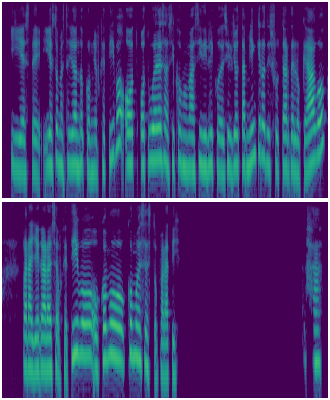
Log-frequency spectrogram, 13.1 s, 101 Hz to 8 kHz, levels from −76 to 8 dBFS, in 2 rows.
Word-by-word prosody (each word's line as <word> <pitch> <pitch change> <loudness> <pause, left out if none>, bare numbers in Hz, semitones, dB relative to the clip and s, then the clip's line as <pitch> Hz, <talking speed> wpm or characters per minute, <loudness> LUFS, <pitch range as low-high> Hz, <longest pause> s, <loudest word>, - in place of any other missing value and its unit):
y, 195 -2 -4
este, 185 -1 -5
y 210 - -3
esto 210 +4 -3
me 210 - -3
está 200 - -10
ayudando 210 -1 -1
con 190 0 -5
mi 185 - -5
objetivo", 235 - -2
ot 220 -2 +1
o 210 0 -1
tú 230 +3 +1
eres 240 0 +4
así 215 -2 -4
como 205 -1 -4
más 195 +2 -2
idílico, 205 -1 -2
de 185 - -2
decir: 190 +2 -4
"Yo 205 0 -1
también 210 +4 -1
quiero 260 -2 -1
disfrutar 200 -2 -3
de 200 - -2
lo 180 -2 -3
que 185 +3 -5
hago 240 - +5 0.5
para 200 -1 +4
llegar 195 +1 +4
a - - +7
ese 190 - -1
objetivo", 265 0 +2
o 195 -2 -2
cómo 245 -2 +4
cómo 265 0 +2
es 235 -2 0
esto 200 -5 -4
para 170 0 -1
ti? 170 -1 -9 2.5
Ajá. 230 -1 -3
210 Hz, 190 wpm, -24 LUFS, 195-235 Hz, 2.5 s, a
